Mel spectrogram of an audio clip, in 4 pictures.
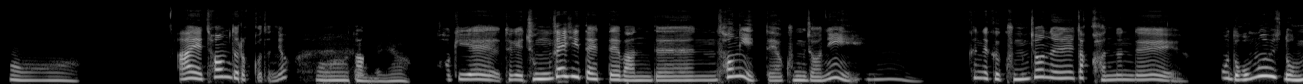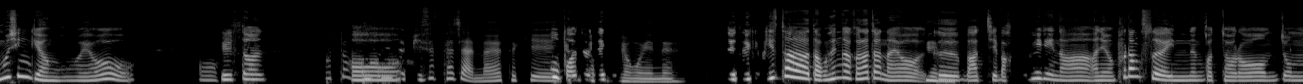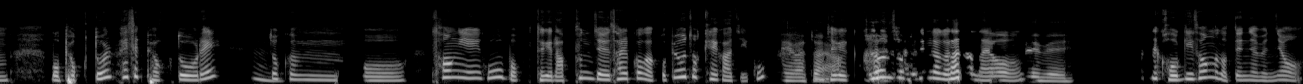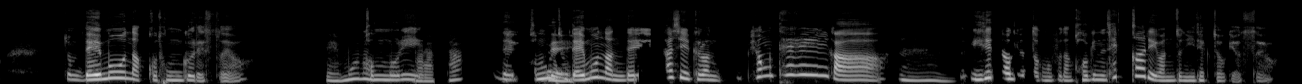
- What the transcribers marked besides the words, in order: other background noise; tapping; teeth sucking; laugh
- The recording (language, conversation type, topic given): Korean, podcast, 여행 중 우연히 발견한 숨은 명소에 대해 들려주실 수 있나요?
